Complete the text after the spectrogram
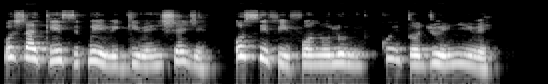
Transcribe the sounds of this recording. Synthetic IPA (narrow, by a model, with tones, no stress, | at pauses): o˦ʃa˦˨ke˨˦˨si˧k͡pe˦i˦˨ɾi˨ɡi˧˨ɾɛ˨n̩˦ʃɛ˦d͡ʒɛ˦˨ | o˦si˦˨fi˧˨fɔ˧nũ˧o˧lo˦mĩ˧kõ˦i˦˨tɔ˧d͡ʒu˦e˨˧˦j̃ĩ˦˨ɾɛ˨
